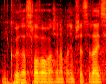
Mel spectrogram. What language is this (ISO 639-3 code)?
ces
